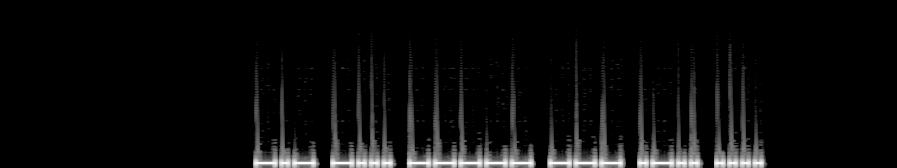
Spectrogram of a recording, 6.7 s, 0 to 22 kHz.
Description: Morse code, heard as a keyed tone, about 25 wpm, 700 Hz. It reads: KB0OLH
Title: USA Call Signs - 6 Characters - 25wpm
